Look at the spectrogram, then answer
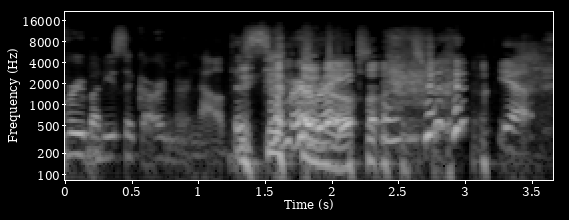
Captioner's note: laughs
